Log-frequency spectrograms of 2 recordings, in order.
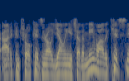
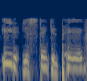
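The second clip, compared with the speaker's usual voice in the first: bad movie line; 3 semitones higher than usual. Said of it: "stops and looks at the cop and goes".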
